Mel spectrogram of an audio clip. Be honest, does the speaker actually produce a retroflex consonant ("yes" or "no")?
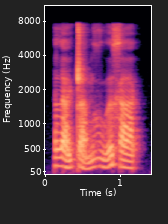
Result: yes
